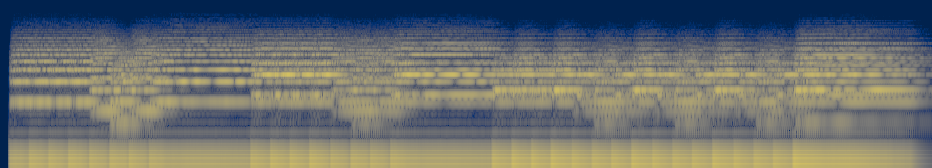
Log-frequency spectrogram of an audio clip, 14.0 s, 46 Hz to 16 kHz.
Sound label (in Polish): na 3 plesy; K. Kryk; Chwala odznaczonym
